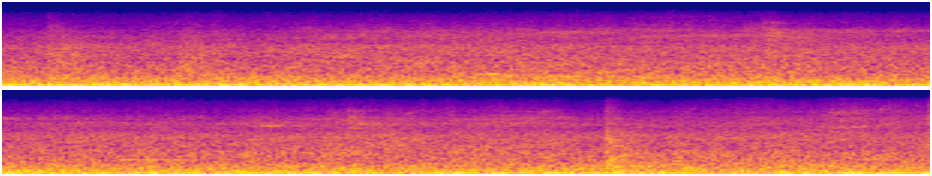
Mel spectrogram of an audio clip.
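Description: Radio-controlled trucks racing around an indoor dirt track, their motors and tyres faint under a steady low hum in the hall. A single sharp knock comes near the end.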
